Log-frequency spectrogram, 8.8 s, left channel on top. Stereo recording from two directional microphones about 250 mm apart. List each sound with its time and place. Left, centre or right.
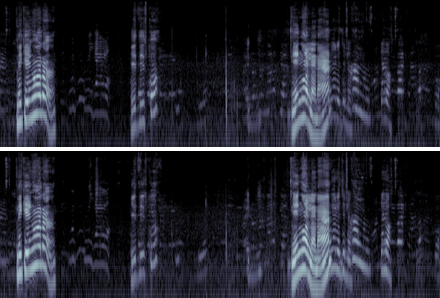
0.3 s speech: centre
1.7 s a sound: centre
2.7 s a woman's voice: left
5.7 s speech: centre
